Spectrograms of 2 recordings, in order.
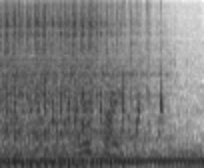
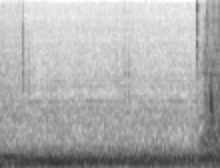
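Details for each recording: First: Honda Metropolitan scooter with its original spark plug: quick, even cranking pulses, about seven a second, that stop without the engine ever catching. A no-start caused by a fouled spark plug. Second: Honda Metropolitan scooter after replacing a fouled spark plug with a new one: quiet spell, then catches at about two seconds and settles into a quick, even putter; starts cleanly.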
